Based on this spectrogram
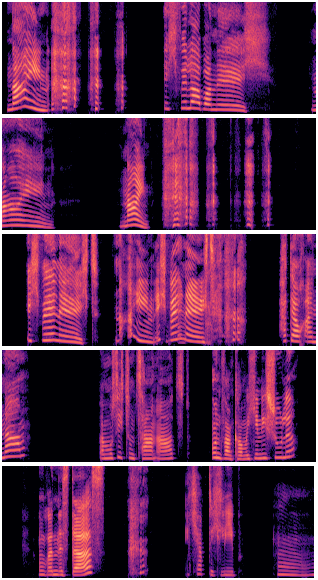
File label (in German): synchron kleines maedchen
